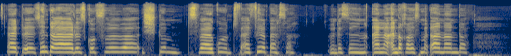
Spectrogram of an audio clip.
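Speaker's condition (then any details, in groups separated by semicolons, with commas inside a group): Deafness; cannot hear podcast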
